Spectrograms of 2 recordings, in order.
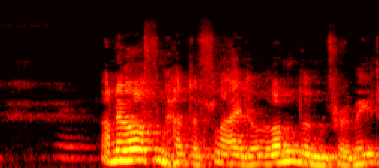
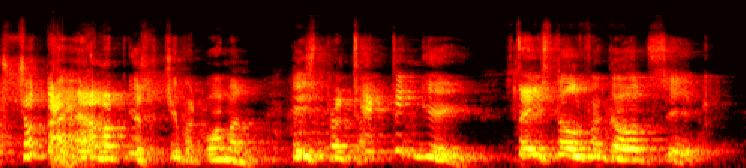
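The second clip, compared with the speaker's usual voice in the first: loud, raised, exasperated police rebuke; shouted back; 6 semitones higher, 5 dB louder than usual. Acted. Policeman to the struggling old lady, shouting back angrily. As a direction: bawl her out in exasperation. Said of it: "The policeman shouted back".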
